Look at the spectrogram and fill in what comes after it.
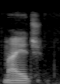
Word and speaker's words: Myage: They open up with, is this pronounced Myage? How do you pronounce this song? – Yeah, Myage. – Myage. Okay.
